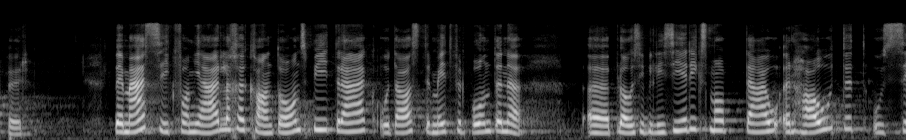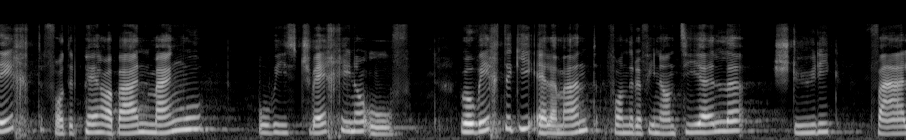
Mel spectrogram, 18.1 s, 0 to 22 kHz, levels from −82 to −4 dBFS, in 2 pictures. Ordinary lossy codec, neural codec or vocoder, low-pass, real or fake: none; codec, 24 kHz, 3.1 kbps, DualCodec; 10.8 kHz; fake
